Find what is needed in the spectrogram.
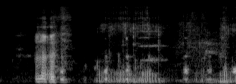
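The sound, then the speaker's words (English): A dog snorts and grunts in a few rough, breathy bursts, a short huffing snort followed by longer, rumbling grunts that sound almost piglike. “You got to bring a dog onto this?”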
